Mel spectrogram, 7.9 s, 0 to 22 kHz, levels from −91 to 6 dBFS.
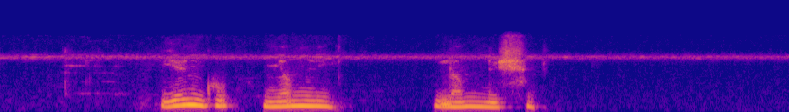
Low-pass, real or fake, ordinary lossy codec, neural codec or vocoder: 7.2 kHz; real; Opus, 16 kbps; none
